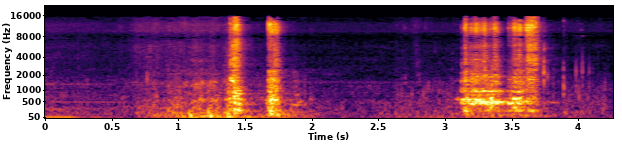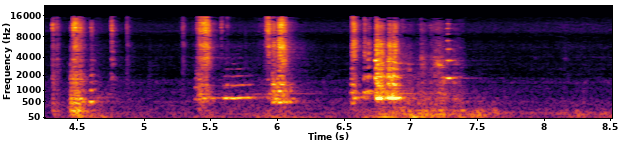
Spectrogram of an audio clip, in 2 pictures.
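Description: Jeep Wrangler JL Rubicon crawling down a granite rock ledge, its tyres and underside scraping and knocking on the rock in a string of short, sharp bursts about a second apart, with the engine running low underneath.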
